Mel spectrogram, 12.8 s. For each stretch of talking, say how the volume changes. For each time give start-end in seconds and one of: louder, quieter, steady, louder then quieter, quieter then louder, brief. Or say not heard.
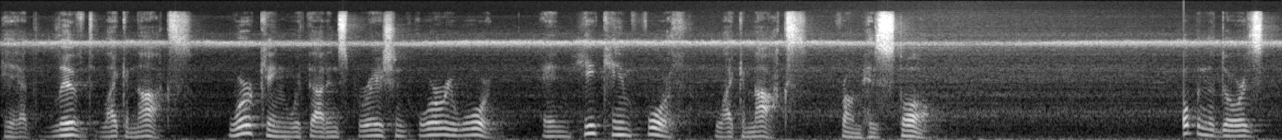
0.0-9.5 steady
11.8-12.7 brief.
